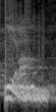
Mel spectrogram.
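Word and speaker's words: قل: Ahad jauh berbeda artinya kalau Qul memakai huruf qf artinya Katakanlah ya Muhammad Allah itu tidak berbilang Tapi kalau kita lepas membacanya Pak Qul huallahu Ahad seperti memakai huruf Kaf terdengar artinya Makanlah coba Tuhan kita suruh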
